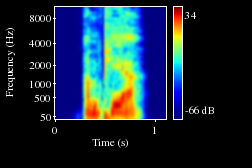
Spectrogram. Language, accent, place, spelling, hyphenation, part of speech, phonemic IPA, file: German, Germany, Berlin, Ampere, Am‧pere, noun, /amˈpeːɐ̯/, De-Ampere.ogg
- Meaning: ampere (unit of electrical current)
